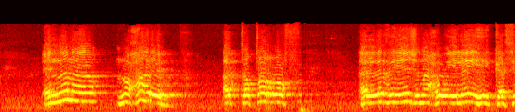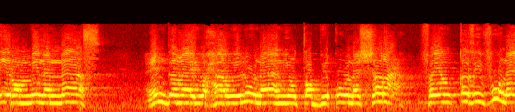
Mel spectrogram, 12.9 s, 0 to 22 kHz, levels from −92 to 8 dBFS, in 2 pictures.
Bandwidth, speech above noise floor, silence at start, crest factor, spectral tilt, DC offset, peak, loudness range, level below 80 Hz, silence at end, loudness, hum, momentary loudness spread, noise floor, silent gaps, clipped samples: 10.5 kHz; 23 dB; 0 s; 10 dB; -3.5 dB/octave; 0.2%; -6 dBFS; 3 LU; -48 dBFS; 0 s; -16 LUFS; none; 9 LU; -38 dBFS; none; under 0.1%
